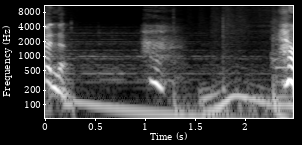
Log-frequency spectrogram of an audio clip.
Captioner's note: breath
